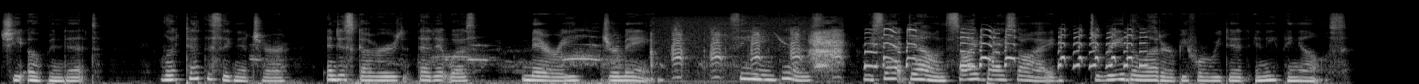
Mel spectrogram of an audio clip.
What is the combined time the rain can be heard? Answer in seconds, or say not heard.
not heard.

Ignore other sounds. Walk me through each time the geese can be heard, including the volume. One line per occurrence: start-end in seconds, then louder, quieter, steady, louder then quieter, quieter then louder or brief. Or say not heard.
2.5-11.5 louder.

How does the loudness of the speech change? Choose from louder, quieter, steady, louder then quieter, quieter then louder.
steady.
